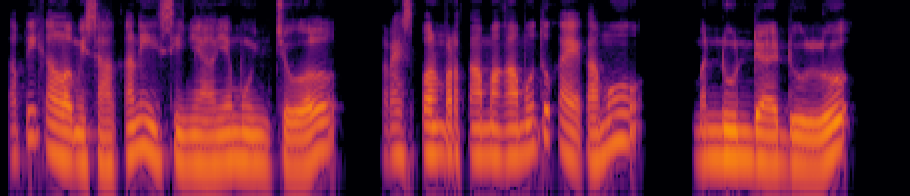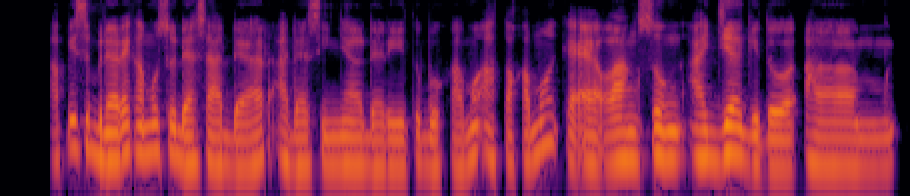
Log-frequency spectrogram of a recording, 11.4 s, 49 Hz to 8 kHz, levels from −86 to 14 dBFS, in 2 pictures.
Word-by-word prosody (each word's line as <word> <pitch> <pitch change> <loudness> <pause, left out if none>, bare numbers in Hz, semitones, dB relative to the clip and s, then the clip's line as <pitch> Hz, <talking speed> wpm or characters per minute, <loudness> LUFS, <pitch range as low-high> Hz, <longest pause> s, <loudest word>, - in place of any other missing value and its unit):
Tapi 185 +12 -8
kalau 145 - +3
misalkan 120 +5 -1
nih, 170 - +2
sinyalnya 120 -3 0
muncul, 120 +4 +1 0.2
respon 145 +1 0
pertama 145 -1 0
kamu 140 +4 0
tuh 235 - -2
kayak 135 -7 -1
kamu 185 +12 -1 0.3
menunda 135 -1 +3
dulu, 120 +7 +4 0.7
tapi - - -9
sebenarnya 155 -4 +2
kamu 155 +1 0
sudah 140 -6 0
sadar 115 0 -2
ada 120 -4 -4
sinyal 115 0 -2
dari 110 0 -3
tubuh 110 -1 -5
kamu, 110 +7 -4
atau 130 -5 -6
kamu 145 +11 -4
kayak 120 - -1
langsung 130 +2 +1
aja 140 +1 +2
gitu? 110 -2 0
Mmm, 115 -2 -4
130 Hz, 165 wpm, -23 LUFS, 115-145 Hz, 0.7 s, dulu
